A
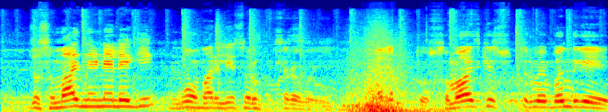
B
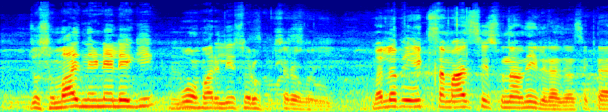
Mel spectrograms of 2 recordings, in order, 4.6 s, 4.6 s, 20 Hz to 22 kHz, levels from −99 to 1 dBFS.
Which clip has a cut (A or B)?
A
